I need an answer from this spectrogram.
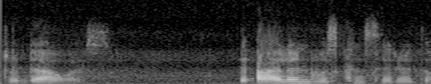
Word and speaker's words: Ottawas: Most of the tribe is made up of Ottawas, pronounced Odawas.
